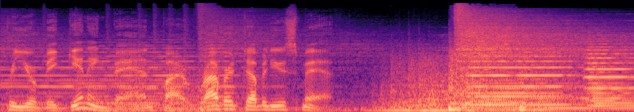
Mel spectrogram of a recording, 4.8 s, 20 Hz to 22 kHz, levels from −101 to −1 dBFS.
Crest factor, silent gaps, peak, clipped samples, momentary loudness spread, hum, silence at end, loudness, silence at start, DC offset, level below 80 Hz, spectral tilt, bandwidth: 16 dB; none; -2 dBFS; under 0.1%; 11 LU; none; 0 s; -18 LUFS; 0 s; under 0.1%; -38 dBFS; -5.5 dB/octave; 19.5 kHz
